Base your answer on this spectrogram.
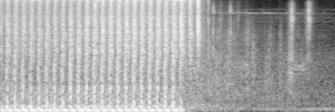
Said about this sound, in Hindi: ये स्कोप ऑन किया, फायरिंग कर रहा हूँ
